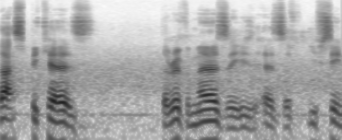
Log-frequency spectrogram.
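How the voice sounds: With a slightly mellow tone, a man talks low in pitch and with fairly even intonation.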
